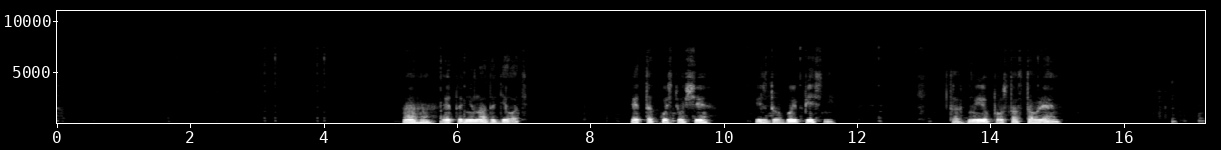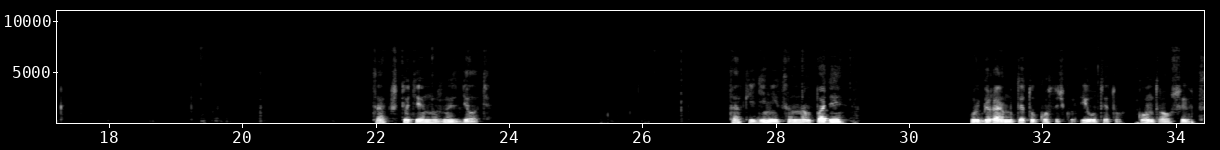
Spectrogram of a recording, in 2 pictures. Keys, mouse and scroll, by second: 1.6 click, 2.2 click, 3.7 click, 8.1 click, 9.5 middle click, 10.5 shift+middle click, 11.3 middle click, 12.5-13.4 scroll down 2, 13.5 middle click, 15.0-16.0 scroll up 1, 16.0-16.6 scroll up 1, 17.3-18.0 scroll down 1, 18.5 middle click, 21.2 middle click, 25.5 shift+middle click, 27.2 KP_1, 28.3 shift+middle click, 29.4-30.2 scroll up 1, 30.9 click, 32.2 shift+click, 34.0 ctrl+shift+c.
